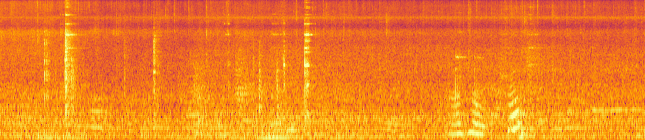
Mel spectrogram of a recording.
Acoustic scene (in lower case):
restaurant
